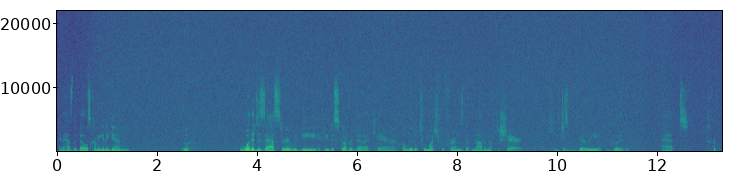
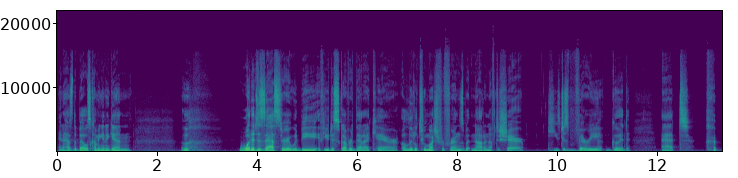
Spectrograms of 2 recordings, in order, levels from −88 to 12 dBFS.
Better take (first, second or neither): second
